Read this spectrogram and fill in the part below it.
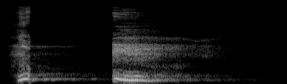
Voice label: Horse Dismount Adult; Warframe; Duviri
